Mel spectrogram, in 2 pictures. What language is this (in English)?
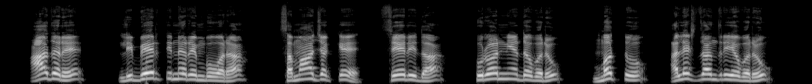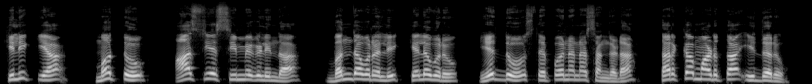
Kannada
